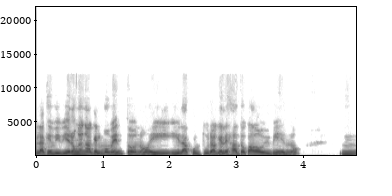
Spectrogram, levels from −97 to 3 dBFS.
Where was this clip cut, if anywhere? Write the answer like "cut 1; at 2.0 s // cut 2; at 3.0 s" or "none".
none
